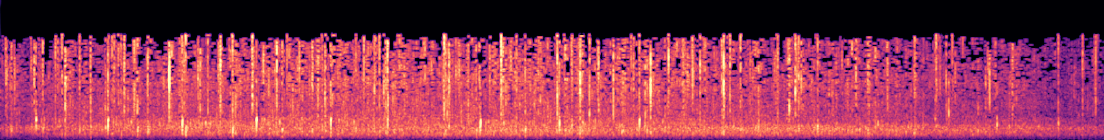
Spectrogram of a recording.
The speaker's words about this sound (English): Yes, you may clap if you agree.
